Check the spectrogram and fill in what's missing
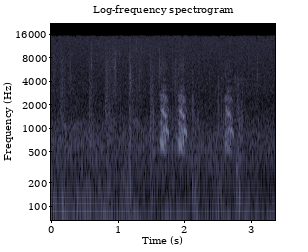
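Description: A dog barks in the video game Skyrim, three short mid-pitched barks, two close together and a third a moment later, over quiet ambient background.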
